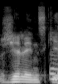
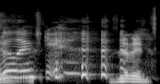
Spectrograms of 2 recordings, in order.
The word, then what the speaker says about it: Zielinski: I said it wrong. It's not Zielinski. Zielinski. Zielinski.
